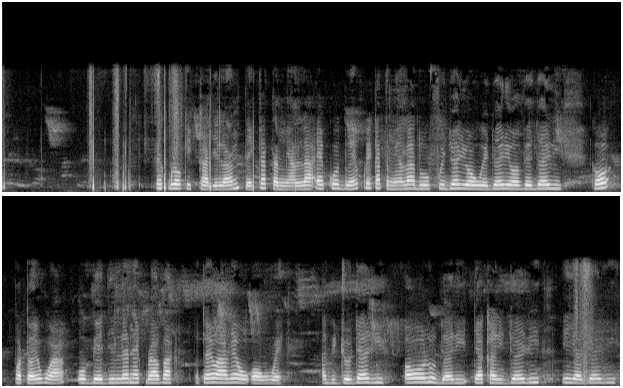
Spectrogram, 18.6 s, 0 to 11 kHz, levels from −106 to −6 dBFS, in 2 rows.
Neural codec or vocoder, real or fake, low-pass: none; real; 7.2 kHz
